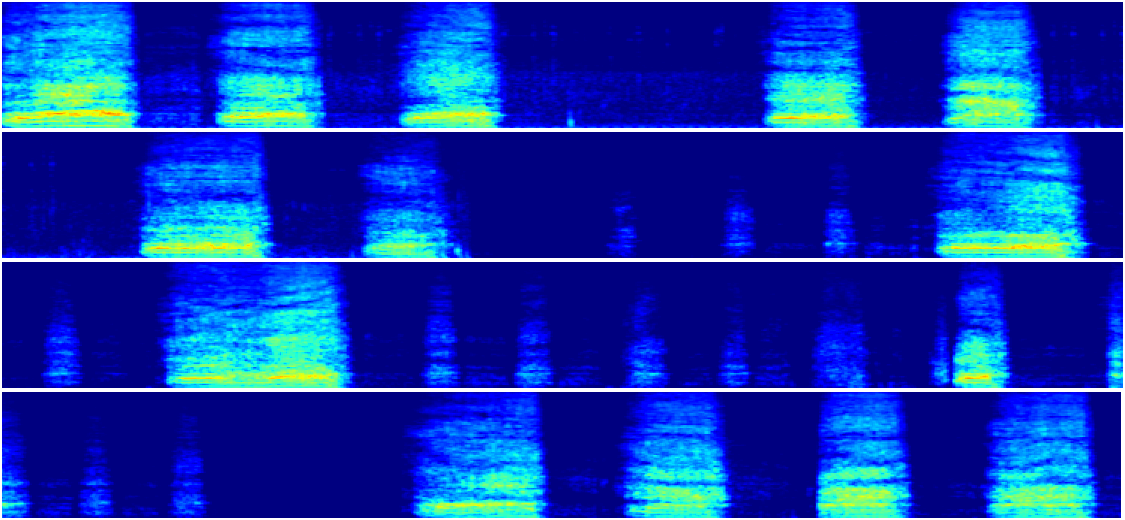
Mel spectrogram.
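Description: Bear roaring over and over, each roar about a second long with pauses between. Through the middle come shorter, quieter grunts, then a quick run of loud roars near the end.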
